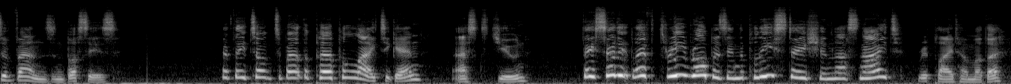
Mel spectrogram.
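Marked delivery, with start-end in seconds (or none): 2.2-4.2 put-on high-pitched inquiring girl's voice; young girl. A narrator's reading. Daughter asking mother about the news, inquiring. 5.8-9.0 very high, loud mum voice; mother's voice. A narrator's reading. Mother relaying news to her daughter, high and loud.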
